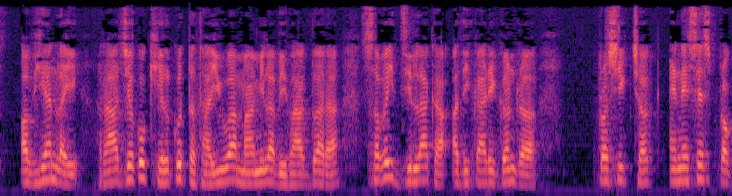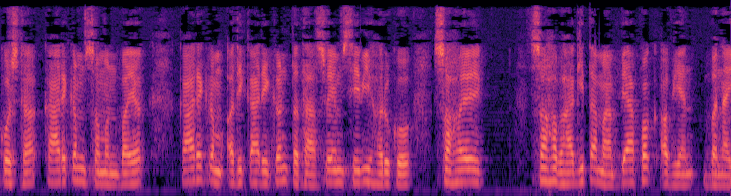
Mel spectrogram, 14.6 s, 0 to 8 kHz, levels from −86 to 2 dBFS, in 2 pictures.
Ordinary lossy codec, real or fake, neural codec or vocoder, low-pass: AAC, 32 kbps; real; none; 7.2 kHz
